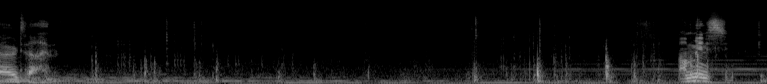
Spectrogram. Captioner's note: footsteps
